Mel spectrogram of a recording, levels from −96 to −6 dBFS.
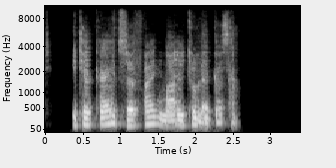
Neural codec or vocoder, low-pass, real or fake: codec, 44.1 kHz, 1.7 kbps, Pupu-Codec; 9.9 kHz; fake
